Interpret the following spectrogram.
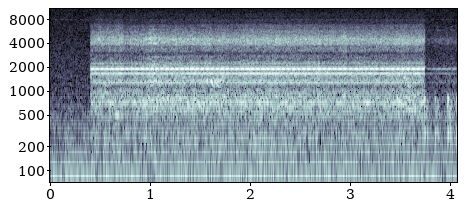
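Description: A steady electronic tone with a hiss behind it, switching on abruptly about half a second in and cutting off just as suddenly shortly before the end.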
